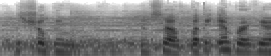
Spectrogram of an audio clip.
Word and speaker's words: shogun: The formal head of the government was not the shogun himself, but the emperor here in Kyoto. Yeah, most people say shogun, but it's pronounced shogun. So what I'm saying is grammatically correct. Shogun and not shogun.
